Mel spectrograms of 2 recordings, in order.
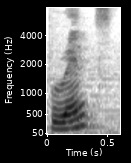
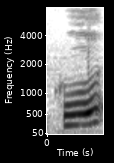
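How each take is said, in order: First: The final ent ending is pronounced aloud. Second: The final ent ending is left silent. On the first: The speaker calls it wrong. "is not" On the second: The speaker calls it right. "the ent at the end is not sounded"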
